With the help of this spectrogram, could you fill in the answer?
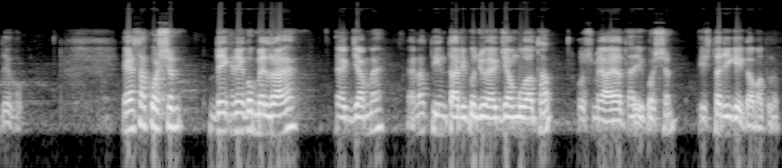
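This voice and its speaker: A man's voice: fairly high pitch, highs cut off. A man teaching a step-by-step problem-solving lesson, posing questions and answering them himself, often repeating key phrases. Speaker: physics teacher for exam preparation.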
